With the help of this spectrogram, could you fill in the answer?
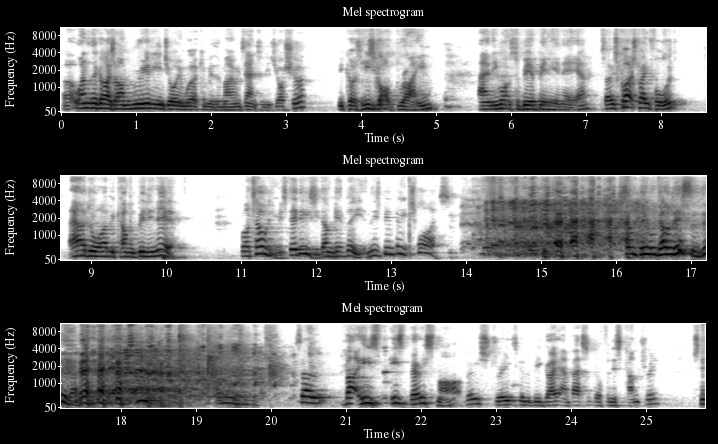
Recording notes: this live Q&A episode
